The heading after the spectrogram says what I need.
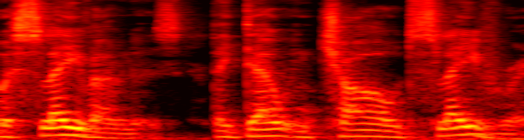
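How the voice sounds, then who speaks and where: There is a somewhat breathy quality to this man's voice. His intonation is lively. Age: 30s. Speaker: historian and author. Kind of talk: interview.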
